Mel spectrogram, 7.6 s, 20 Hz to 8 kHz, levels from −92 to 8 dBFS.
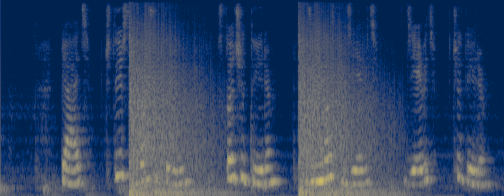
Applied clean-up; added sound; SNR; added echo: none; Explosion; 6 dB; reverberation time 0.4 s.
